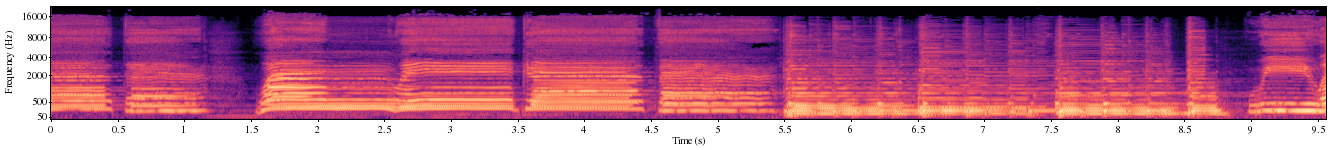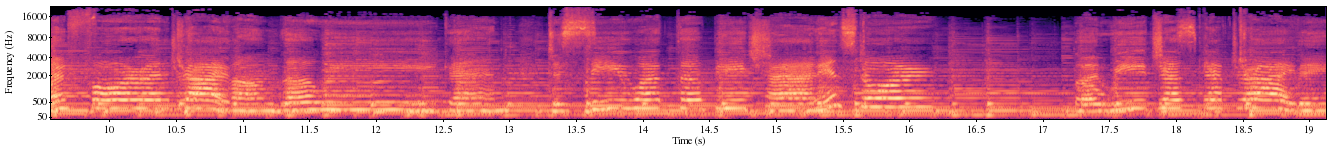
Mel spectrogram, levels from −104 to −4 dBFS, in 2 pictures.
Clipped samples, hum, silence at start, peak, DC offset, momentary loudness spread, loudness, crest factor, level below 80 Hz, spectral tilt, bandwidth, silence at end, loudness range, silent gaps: under 0.1%; none; 0 s; -2 dBFS; under 0.1%; 10 LU; -18 LUFS; 16 dB; -54 dBFS; -4.5 dB/octave; over 20 kHz; 0 s; 5 LU; none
